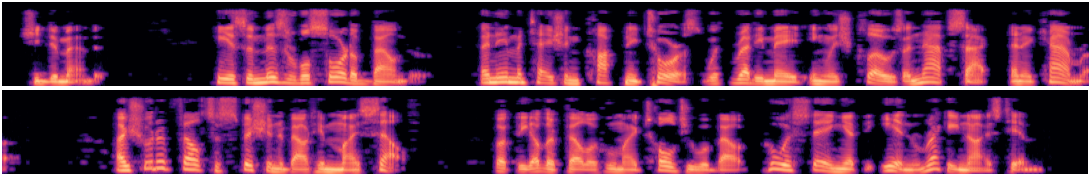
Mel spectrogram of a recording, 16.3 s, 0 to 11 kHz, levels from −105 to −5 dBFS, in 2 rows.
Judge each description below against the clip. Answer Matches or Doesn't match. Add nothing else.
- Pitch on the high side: Doesn't match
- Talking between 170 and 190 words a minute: Matches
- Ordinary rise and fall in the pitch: Doesn't match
